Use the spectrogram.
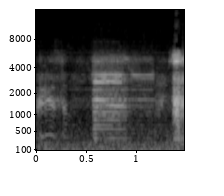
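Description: A Kensington AM transistor radio being tuned across a narrow band gives bursts of hissing static and whistling tones, with brief snatches of broadcast voice coming and going as the dial moves.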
